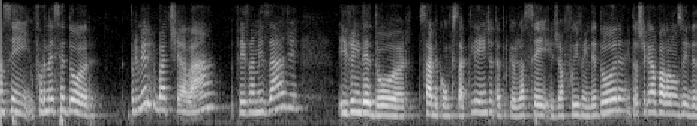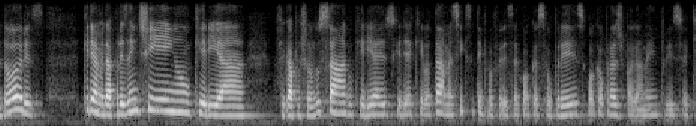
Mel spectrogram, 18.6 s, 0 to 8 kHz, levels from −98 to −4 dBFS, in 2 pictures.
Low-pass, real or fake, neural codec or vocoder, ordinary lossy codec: 7.2 kHz; real; none; Opus, 16 kbps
